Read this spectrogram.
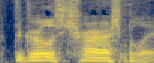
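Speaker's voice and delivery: put-on lockjaw rich-kid voice with jaw locked tight. Quoting a movie line about a girl: James Spader voice. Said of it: "my best, uh, James Spader voice".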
